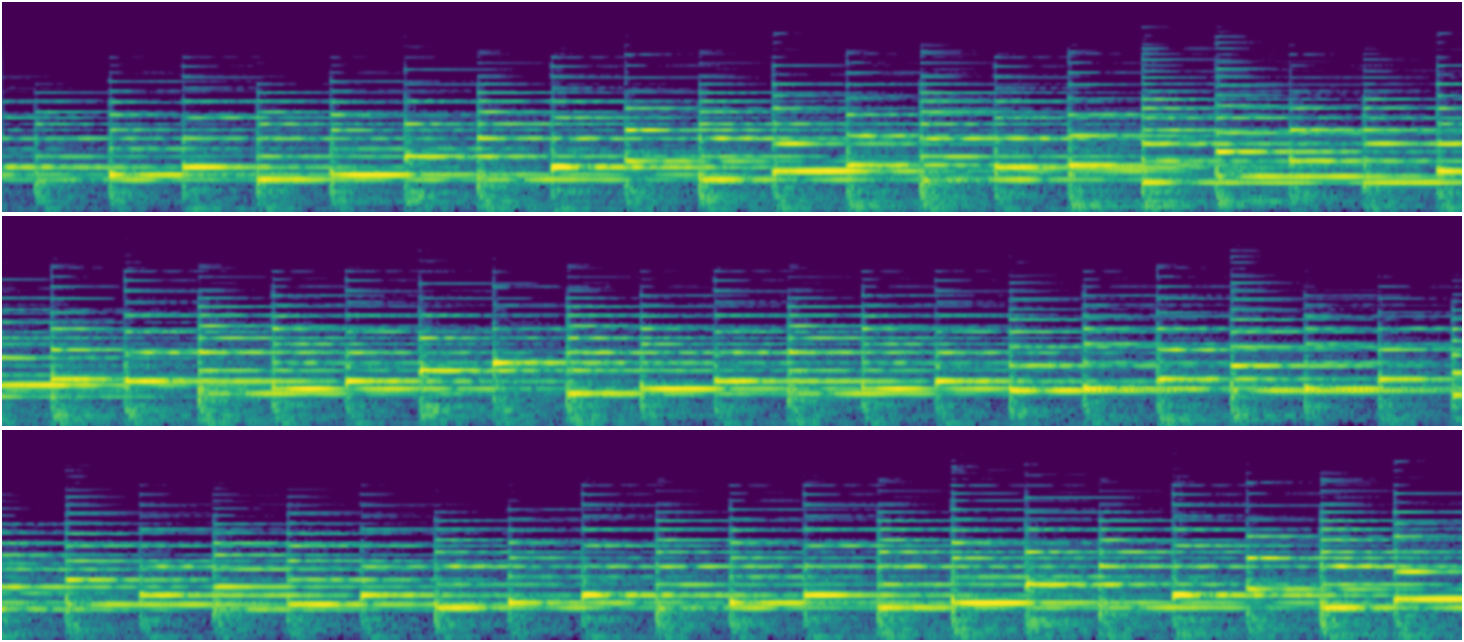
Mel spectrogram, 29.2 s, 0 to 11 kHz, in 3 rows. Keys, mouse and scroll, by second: 6.3-10.3 drag, 10.3 click, 11.2 Down, 12.8-23.2 drag, 25.8-29.2 drag.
